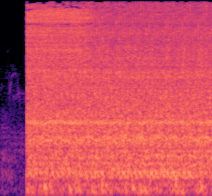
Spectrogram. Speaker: it's a hissing noise and it can come from again many different parts of your engine has to do with your vacuum system and therefore it will usually trigger a check engine light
